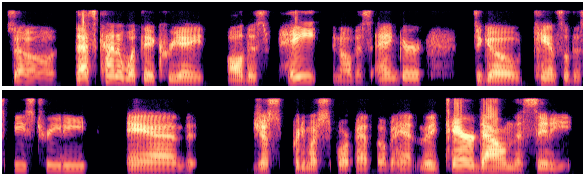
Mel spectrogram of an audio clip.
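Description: A man's voice: a little high, animated, a little slow, pushed and bright, no room sound. Guy hosting a podcast, retelling stuff casually, dry and kinda lo-fi. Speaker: podcast host. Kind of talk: casual chat, recapping.

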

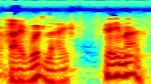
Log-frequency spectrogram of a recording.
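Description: An actor playing a courteous, well-connected gentleman who talks politely and suavely, in an old radio drama. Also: lowish voice, measured pace. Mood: courteous, charming. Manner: polite, smooth-talking. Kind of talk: 1940s radio drama acting. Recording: tinny narrow-band vintage radio recording.

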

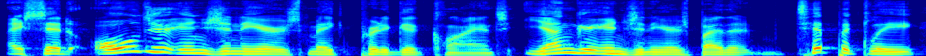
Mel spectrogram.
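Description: A man's voice: a little high, very animated, brisk, dry recording. A middle-aged man co-hosting a radio money show, talking loosely and circling back on himself. He laughs easily. The sound is dry and close, with no room. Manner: rambling, restarts often, laughs easily. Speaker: radio show host, financial advisor. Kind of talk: casual radio talk.

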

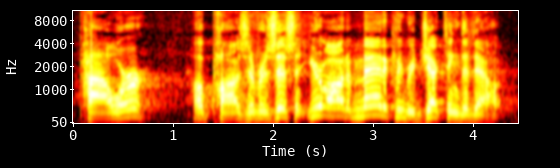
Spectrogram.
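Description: A man's voice: high voice, lively intonation, brisk, a bit bright. A man preaching a sermon as pastor, teaching in a colloquial call-and-response manner.

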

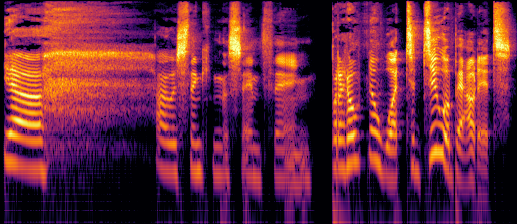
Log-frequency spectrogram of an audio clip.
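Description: A woman's voice: on the high side, lively intonation, unhurried, gravelly, bright, forceful tone, no echo, low-quality recording. A woman improvising casually in character as a player in a tabletop horror game.

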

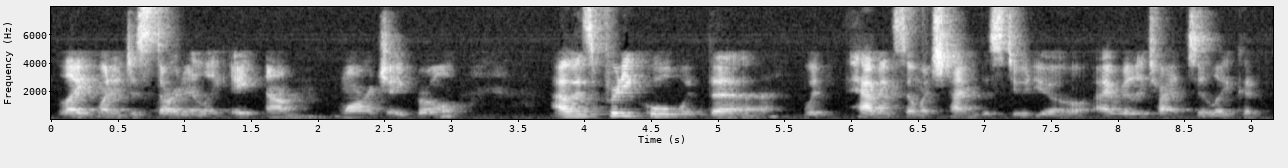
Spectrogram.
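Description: Young female musician, second-language English, low voice, easygoing chatter, roomy recording with faint hiss. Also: steady tone, moderate pace. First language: not English. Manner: chatty, laughs often, lots of fillers. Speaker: saxophonist and music producer. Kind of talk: casual interview. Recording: echoey room with faint noise.

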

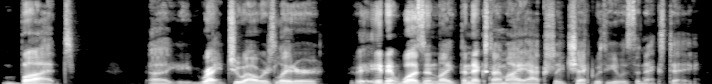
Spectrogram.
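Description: This man has a deep voice with a slight hoarseness to it. He chats casually, as a podcast co-host does. The sound is very dry, with no room around him. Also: lively intonation, unhurried, dry recording. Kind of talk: casual chat. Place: studio.

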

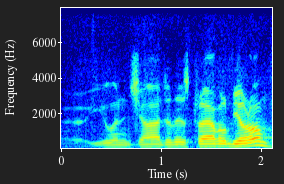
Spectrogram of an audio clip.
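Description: An actor playing a rugged, blunt man posing as a gangster, with a slow tough-guy drawl in an old radio drama. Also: mid-range voice, lively intonation, fairly bright tone, close to an everyday voice, poor audio. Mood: tough, insistent. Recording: vintage radio drama recording.

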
